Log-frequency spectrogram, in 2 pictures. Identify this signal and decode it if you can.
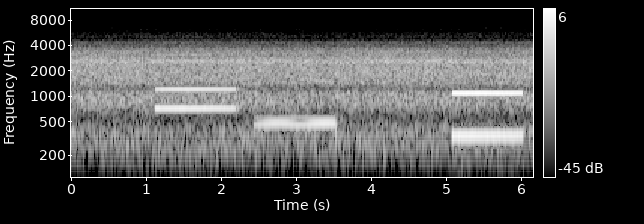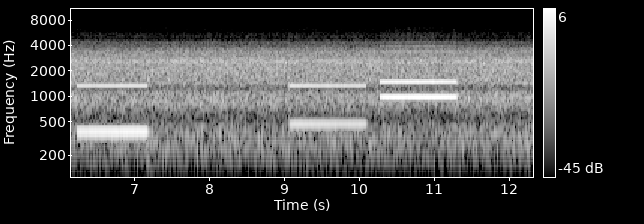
Aircraft SELCAL, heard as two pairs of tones, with radio static. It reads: JQ-EF BP-CR ER-MS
